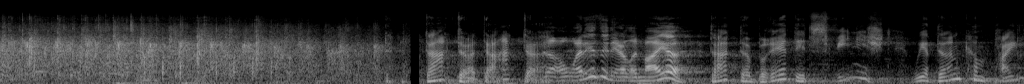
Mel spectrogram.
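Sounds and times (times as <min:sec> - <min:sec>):
group applauding: 0:00.0 - 0:04.1
speech: 0:04.2 - 0:10.2.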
